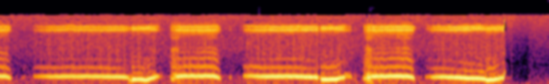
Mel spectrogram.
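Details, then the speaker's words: Laryngeal stridor from upper airway obstruction, a dry adventitious sound that is mainly inspiratory, heard on respiratory examination: a loud, high-pitched musical noise over repeated breaths. "otro spector seco característico es el de la obstrucción de la vía aérea alta conocido como estridor laringe o escúchelo a continuación"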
